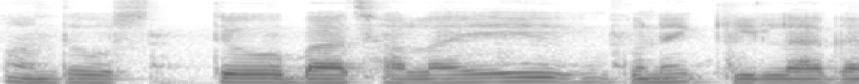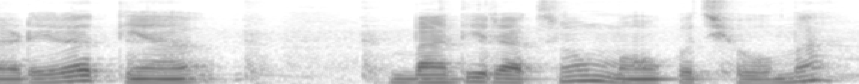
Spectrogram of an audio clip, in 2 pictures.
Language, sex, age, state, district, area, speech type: Nepali, male, 45-60, West Bengal, Kalimpong, rural, spontaneous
